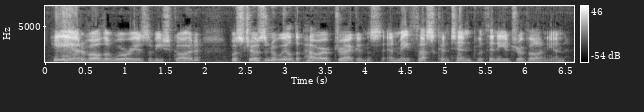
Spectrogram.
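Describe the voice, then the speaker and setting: A man's voice: medium pitch, lively intonation, fairly quick, pushed and bright, low-quality recording. A man hosting a gaming livestream, chatting to viewers and reading game dialogue aloud.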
